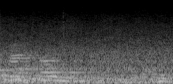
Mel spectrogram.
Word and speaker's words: حطب: Wamro'atuhu hammalatal hatab. Hatab. Langsung dilepasin. Hatab. Karena dia tonya tebal, hati-hati, jadi keikat gitu bacanya. Hatab, nggak dilepasin.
